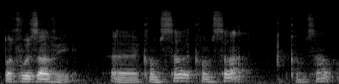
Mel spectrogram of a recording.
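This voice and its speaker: A man's voice: medium pitch, slow, warm tone. A man teaching a chemistry lesson, thinking aloud and repeating key terms, often checking with "d'accord?".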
